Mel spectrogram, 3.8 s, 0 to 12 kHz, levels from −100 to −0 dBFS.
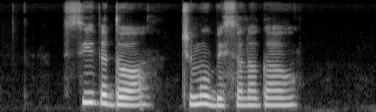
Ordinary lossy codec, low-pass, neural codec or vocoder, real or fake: Opus, 32 kbps; 10.8 kHz; autoencoder, 48 kHz, 128 numbers a frame, DAC-VAE, trained on Japanese speech; fake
